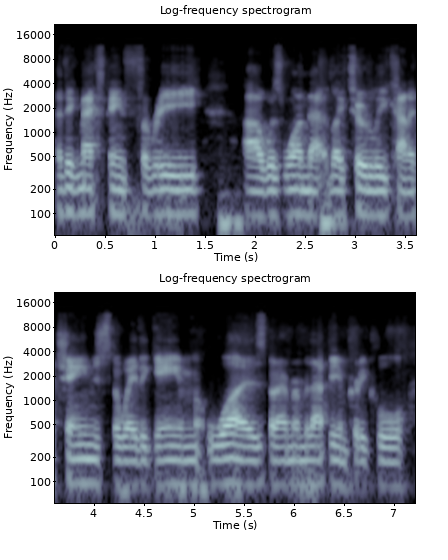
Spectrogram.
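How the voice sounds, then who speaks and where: A man's voice: low-pitched, monotone, moderate pace. A man co-hosting a podcast, chatting casually about films and games. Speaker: podcast co-host. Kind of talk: casual movie and game review chat.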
